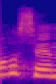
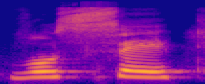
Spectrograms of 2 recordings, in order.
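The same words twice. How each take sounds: First: VOCÊ mispronounced with an open final "é"; deliberately wrong open-ended "você"; wrongly open E. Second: VOCÊ with a closed, inward final ê. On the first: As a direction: open the last vowel of "você" to eh, like "vocé". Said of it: "Você não fala com o som aberto". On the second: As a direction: say "Você" as if drawing the ê inside. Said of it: "como se fosse para dentro". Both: Shown as a demonstration.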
